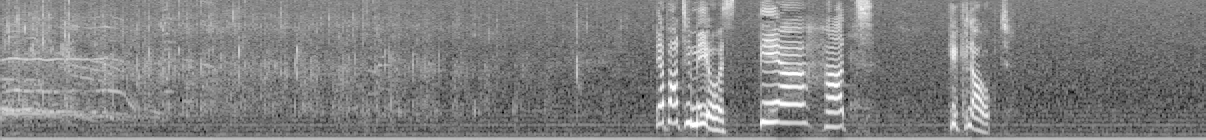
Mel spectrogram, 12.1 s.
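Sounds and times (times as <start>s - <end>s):
audience applause: 0.0s - 6.0s
speech: 6.6s - 8.8s, 9.5s - 10.2s.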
